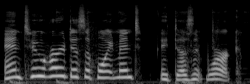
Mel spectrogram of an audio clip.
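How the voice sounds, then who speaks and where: A woman's voice: high-pitched, lively intonation, normal speed, faint music behind. A woman narrating a scripted pop-culture countdown video.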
